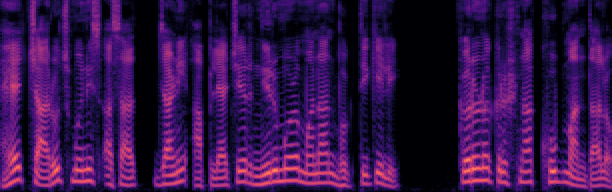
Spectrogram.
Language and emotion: Goan Konkani, neutral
